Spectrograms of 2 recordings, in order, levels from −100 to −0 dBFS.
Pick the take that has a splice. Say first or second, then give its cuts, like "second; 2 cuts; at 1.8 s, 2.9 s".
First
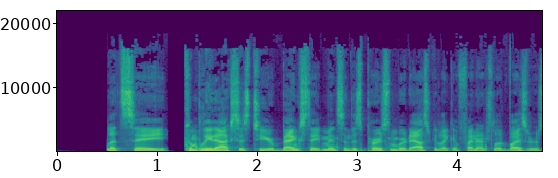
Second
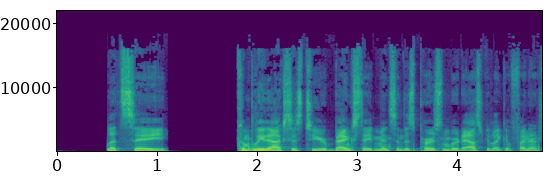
first; 1 cut; at 1.2 s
